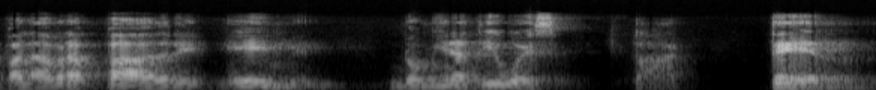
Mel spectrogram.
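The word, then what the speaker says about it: πάτερ: Pater gemón. Se supone que pater es un vocativo, yo lo estoy invocando, o Padre de nosotros. Pater, mire que el acento está sobre la penúltima sílaba.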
